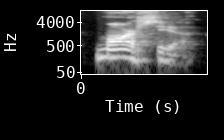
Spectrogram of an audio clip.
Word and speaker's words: Marcia: Yeah, Marcia. It's It's actually Marsha, but it's spelled CIA.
